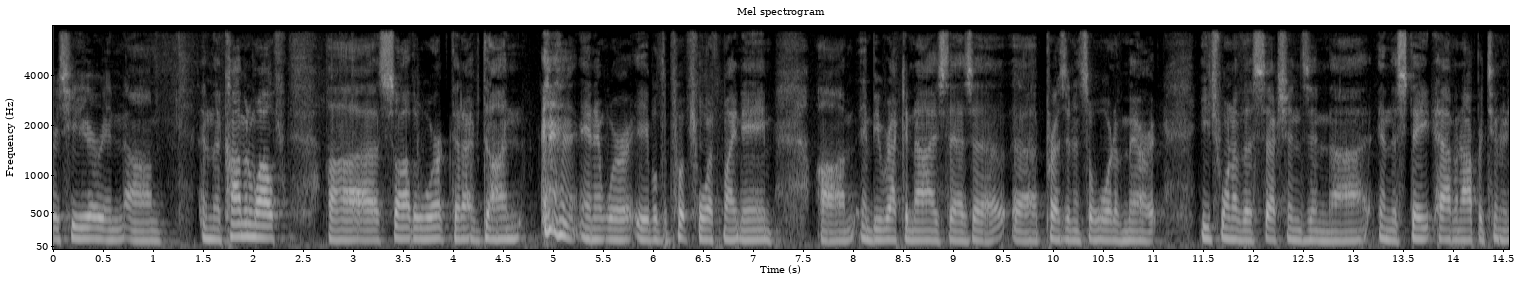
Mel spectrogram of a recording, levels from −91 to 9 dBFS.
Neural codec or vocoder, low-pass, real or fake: vocoder, 44.1 kHz, 80 mel bands, Vocos; 7.2 kHz; fake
